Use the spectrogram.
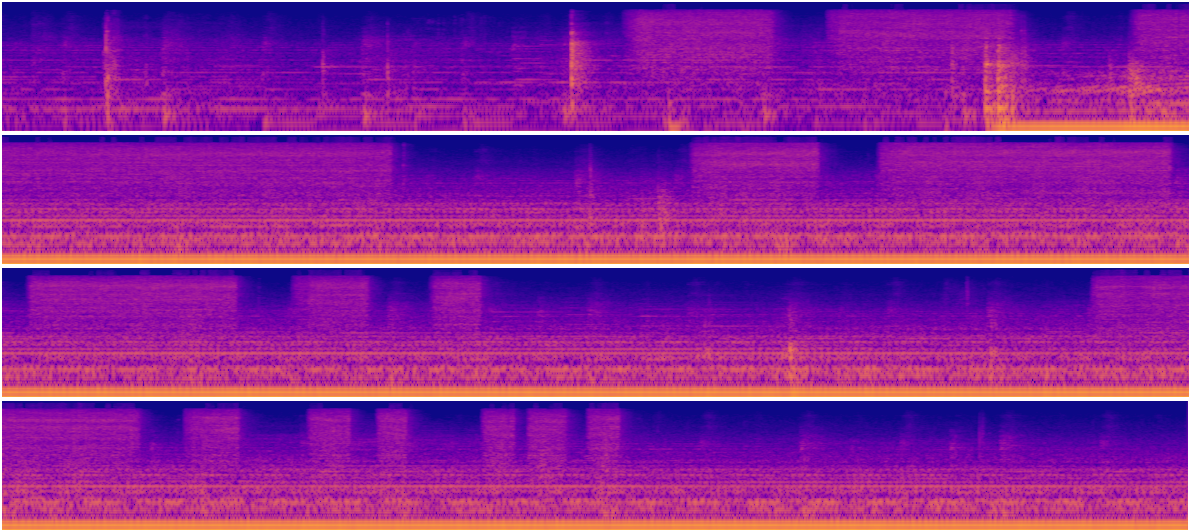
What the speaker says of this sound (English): I need to do another session of cleaning my airbrushes.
